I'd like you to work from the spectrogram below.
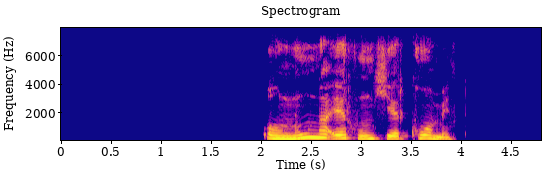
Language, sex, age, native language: Icelandic, female, 60-69, Icelandic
